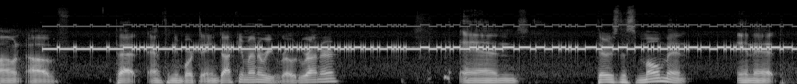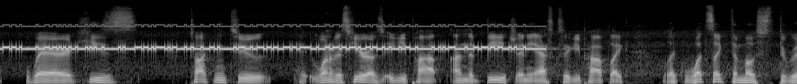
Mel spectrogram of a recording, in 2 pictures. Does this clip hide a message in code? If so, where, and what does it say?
Yes: RTTY (45.45 baud, 170 Hz shift) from 0.4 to 13.4 s, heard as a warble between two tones, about 2100 Hz centre, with speech in English. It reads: UR6X DE JH4OIM 559 559 639 639 UR6X EB7ZAL TU HL2JMU CQ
